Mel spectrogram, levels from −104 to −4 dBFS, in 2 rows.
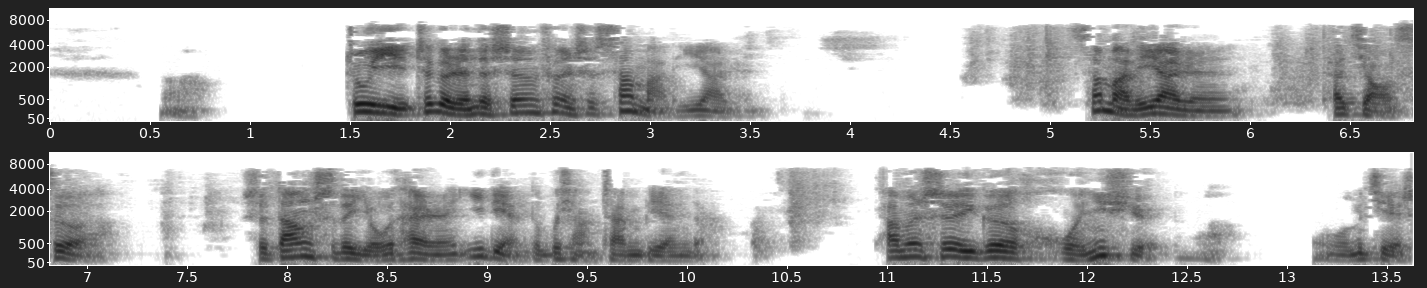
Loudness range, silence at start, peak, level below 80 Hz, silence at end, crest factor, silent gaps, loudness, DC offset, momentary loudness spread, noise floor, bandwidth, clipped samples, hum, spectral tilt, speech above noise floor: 4 LU; 0.6 s; -6 dBFS; -66 dBFS; 0 s; 22 dB; 0.89-1.49 s, 4.33-4.56 s, 12.90-13.13 s; -26 LUFS; under 0.1%; 17 LU; -64 dBFS; 7.6 kHz; under 0.1%; none; -5.5 dB/octave; 38 dB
